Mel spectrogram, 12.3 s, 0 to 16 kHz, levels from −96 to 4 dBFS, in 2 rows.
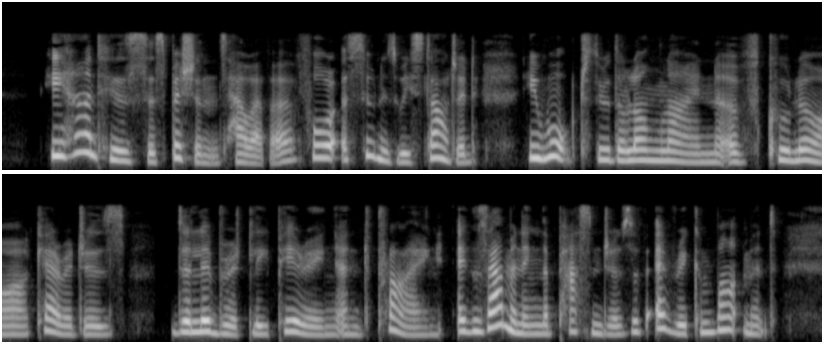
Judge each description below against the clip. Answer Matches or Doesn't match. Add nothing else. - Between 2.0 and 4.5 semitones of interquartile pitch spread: Doesn't match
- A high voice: Matches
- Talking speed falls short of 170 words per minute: Matches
